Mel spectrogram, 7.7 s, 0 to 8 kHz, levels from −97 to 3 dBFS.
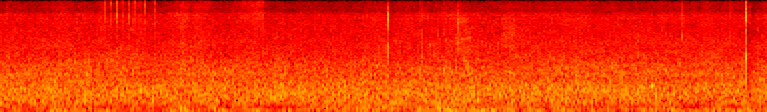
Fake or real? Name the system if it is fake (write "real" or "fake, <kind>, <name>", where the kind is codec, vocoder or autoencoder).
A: fake, autoencoder, DAC-VAE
